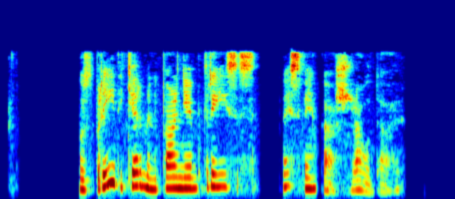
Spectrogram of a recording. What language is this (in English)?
Latvian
